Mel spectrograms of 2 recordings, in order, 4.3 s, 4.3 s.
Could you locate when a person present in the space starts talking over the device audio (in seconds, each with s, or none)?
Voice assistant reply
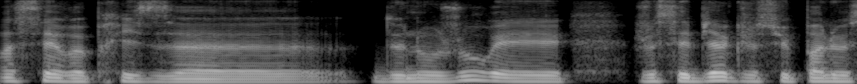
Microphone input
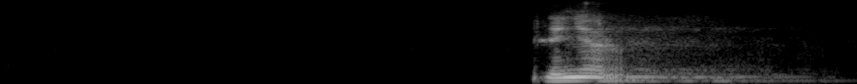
2.7 s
